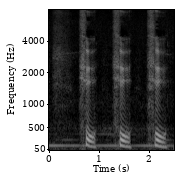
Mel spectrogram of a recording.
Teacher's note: the rounding of the lips required to make the oo sound affects how the h sound sounds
